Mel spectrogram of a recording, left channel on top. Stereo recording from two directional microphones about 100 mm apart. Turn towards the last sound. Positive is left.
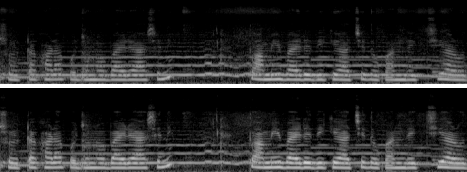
turn(degrees=-10)  # may be behind; listen again after turning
